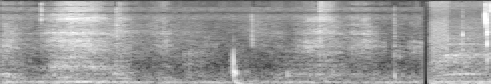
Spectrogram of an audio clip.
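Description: Cloth rubbed hard over an embroidery hoop to clear sticky adhesive glue, giving a steady, close, low scrubbing rasp with a couple of brief knocks, no talking.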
